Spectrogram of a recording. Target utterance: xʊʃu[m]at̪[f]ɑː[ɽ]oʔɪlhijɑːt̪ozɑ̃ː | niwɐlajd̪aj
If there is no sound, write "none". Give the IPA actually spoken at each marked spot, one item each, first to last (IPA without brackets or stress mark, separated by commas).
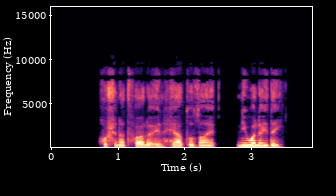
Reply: n, f, l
